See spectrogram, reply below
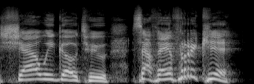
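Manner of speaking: fake South African accent, sounding Scottish. Performer tries an accent his partner says he can't do: bad South African accent. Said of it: "that is not a South African accent".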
